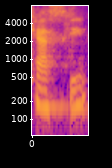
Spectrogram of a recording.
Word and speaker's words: Caskey: And then Pamela Caskey, is that how you pronounce the last name? Caskey. Mhm. Yeah.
